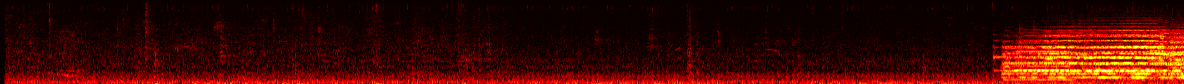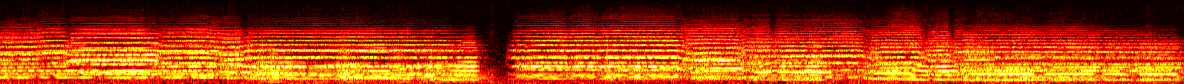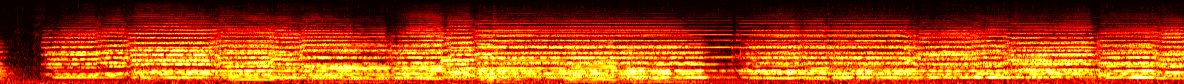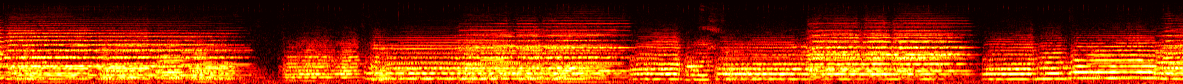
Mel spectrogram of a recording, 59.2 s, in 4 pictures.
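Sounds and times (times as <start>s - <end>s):
orchestra: 12.4s - 59.1s.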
